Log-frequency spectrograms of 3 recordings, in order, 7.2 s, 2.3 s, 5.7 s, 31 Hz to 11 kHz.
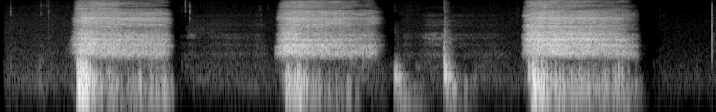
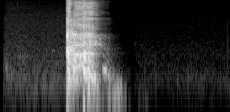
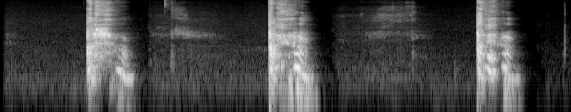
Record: {
  "exhalation_length": "7.2 s",
  "exhalation_amplitude": 27972,
  "exhalation_signal_mean_std_ratio": 0.49,
  "cough_length": "2.3 s",
  "cough_amplitude": 32768,
  "cough_signal_mean_std_ratio": 0.28,
  "three_cough_length": "5.7 s",
  "three_cough_amplitude": 32768,
  "three_cough_signal_mean_std_ratio": 0.32,
  "survey_phase": "beta (2021-08-13 to 2022-03-07)",
  "age": "18-44",
  "gender": "Female",
  "wearing_mask": "No",
  "symptom_cough_any": true,
  "symptom_runny_or_blocked_nose": true,
  "symptom_sore_throat": true,
  "symptom_onset": "12 days",
  "smoker_status": "Current smoker (1 to 10 cigarettes per day)",
  "respiratory_condition_asthma": false,
  "respiratory_condition_other": false,
  "recruitment_source": "REACT",
  "submission_delay": "1 day",
  "covid_test_result": "Negative",
  "covid_test_method": "RT-qPCR",
  "influenza_a_test_result": "Unknown/Void",
  "influenza_b_test_result": "Unknown/Void"
}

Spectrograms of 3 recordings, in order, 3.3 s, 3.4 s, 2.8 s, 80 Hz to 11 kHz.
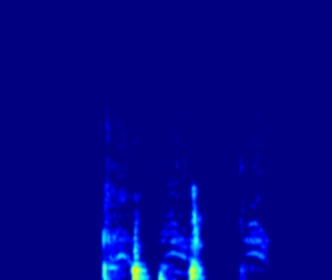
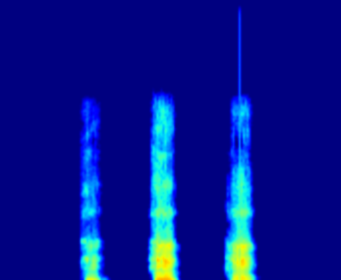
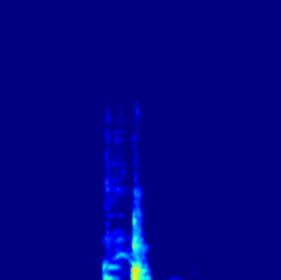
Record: {
  "three_cough_length": "3.3 s",
  "three_cough_amplitude": 8526,
  "three_cough_signal_mean_std_ratio": 0.19,
  "exhalation_length": "3.4 s",
  "exhalation_amplitude": 31970,
  "exhalation_signal_mean_std_ratio": 0.26,
  "cough_length": "2.8 s",
  "cough_amplitude": 9979,
  "cough_signal_mean_std_ratio": 0.15,
  "survey_phase": "beta (2021-08-13 to 2022-03-07)",
  "age": "45-64",
  "gender": "Male",
  "wearing_mask": "No",
  "symptom_none": true,
  "smoker_status": "Never smoked",
  "respiratory_condition_asthma": false,
  "respiratory_condition_other": false,
  "recruitment_source": "REACT",
  "submission_delay": "1 day",
  "covid_test_result": "Negative",
  "covid_test_method": "RT-qPCR",
  "influenza_a_test_result": "Unknown/Void",
  "influenza_b_test_result": "Unknown/Void"
}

